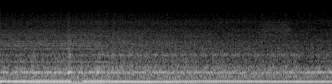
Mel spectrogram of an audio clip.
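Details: BMW E60 M5 S85 V10 idling during a VANOS bleed and test after new solenoids were fitted: steady, even low hum with no knocks or misses; no variable camshaft timing fault detected.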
